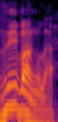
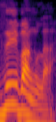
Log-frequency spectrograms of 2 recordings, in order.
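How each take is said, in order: The two takes are said the same way.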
